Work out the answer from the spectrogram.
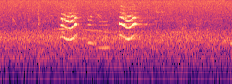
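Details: Black swans seeking to fight for mates at Pekapeka wetlands reserve in the morning, beside a highway: two short, musical bugling notes about a second apart, each rising then falling, over steady rushing traffic noise.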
